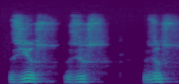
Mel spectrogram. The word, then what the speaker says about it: Zeus: Yeah, Who is and we pronounce his name Zeus. Zeus.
